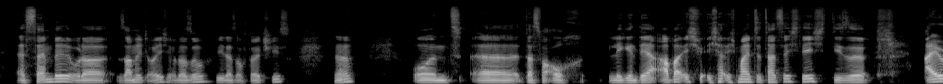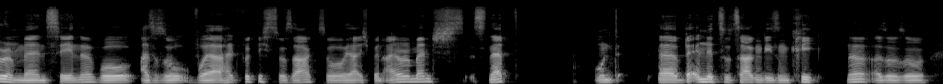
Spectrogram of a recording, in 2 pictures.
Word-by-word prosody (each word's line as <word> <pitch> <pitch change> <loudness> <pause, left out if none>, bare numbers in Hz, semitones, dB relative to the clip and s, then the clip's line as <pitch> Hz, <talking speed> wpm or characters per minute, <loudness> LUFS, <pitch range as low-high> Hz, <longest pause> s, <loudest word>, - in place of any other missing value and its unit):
„Assemble" 105 +8 +1
oder 95 0 +1
sammelt 95 +2 -1
euch 100 +3 -4
oder 95 +2 -3
so, 120 +5 -4
wie 100 - -4
das 95 0 -3
auf 90 - -9
Deutsch 95 +1 -5
hieß, 125 +1 -9 0.4
ne? 115 +8 -1 0.6
Und, 95 -1 +1
äh, 95 -1 +2
das - - -1
war - - +1
auch - - -2 0.3
legendär, 95 +2 +2
aber - - +5
ich - - -3
ich - - -4
ich 105 +3 -1
meinte 120 -1 +3
tatsächlich 130 +5 -1
diese 100 0 0 0.6
Iron 120 -5 +6
Man 95 0 +2
Szene, 105 +4 0
wo 95 0 +3
also 95 -2 -2
so 95 +2 -1
wo 95 - -2
er 95 0 +4
halt 100 +3 -4
wirklich 125 0 -4
so 100 -6 -4
sag 105 +4 -1
so: 95 -2 -1
„Ja, 95 +1 +1
ich 95 0 -9
bin 95 - -3
Iron 120 +6 +1
Man", 130 0 0
sch - - -7
snappt - - -1 0.7
und, 105 0 -2 0.4
äh, 105 0 +4
beendet 120 +4 +3
sozusagen 105 -1 0
diesen 95 -1 -1
Krieg, 110 0 -1 0.2
ne, 120 +2 +1
also 95 0 0
so 95 0 0
100 Hz, 170 wpm, -24 LUFS, 95-115 Hz, 0.7 s, Iron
